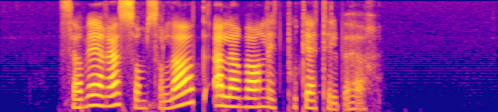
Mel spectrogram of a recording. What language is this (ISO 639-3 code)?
nor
